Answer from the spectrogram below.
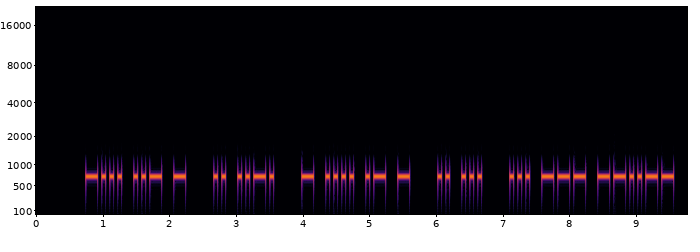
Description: Morse code, heard as a keyed tone, about 20 wpm, 700 Hz. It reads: BUT IF THAT IS SO,
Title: Sentences from Top 200 Words and Abbreviations 20wpm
